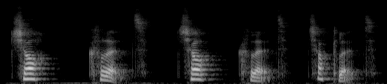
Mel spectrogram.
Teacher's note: Chocolate has a silent Oh. So just two syllables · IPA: /ˈtʃɒ-klɪt/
